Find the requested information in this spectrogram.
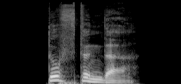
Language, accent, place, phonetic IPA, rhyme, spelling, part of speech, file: German, Germany, Berlin, [ˈdʊftn̩dɐ], -ʊftn̩dɐ, duftender, adjective, De-duftender.ogg
- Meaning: 1. comparative degree of duftend 2. inflection of duftend: strong/mixed nominative masculine singular 3. inflection of duftend: strong genitive/dative feminine singular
